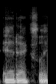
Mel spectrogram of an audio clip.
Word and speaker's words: Ed Exley: Yeah, Ed Exley.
